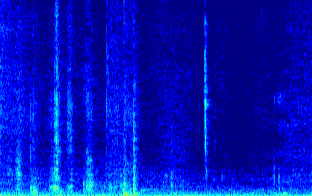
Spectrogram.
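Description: Steady low hum inside a stationary car's cabin, with a few faint clicks about half a second, one second and one and a half seconds in.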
